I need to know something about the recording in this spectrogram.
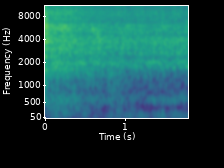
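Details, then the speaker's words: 2016 Suzuki Ertiga manual that won't shift gears with engine running (fine with engine off): rough, gritty noise as clutch is pressed with engine running; clutch disc stuck, after the car drove through floodwater, fixed with clutch set replacement. "Entar Bro coba ngopling bro injak kopling kopling injak nah kasar suaranya"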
